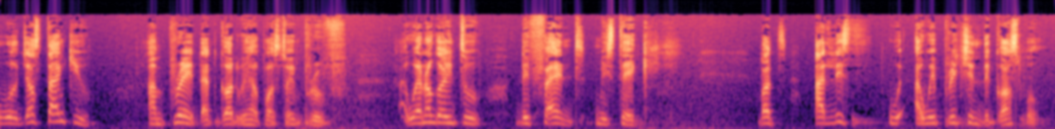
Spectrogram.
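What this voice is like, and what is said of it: British African accent. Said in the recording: “The accent, the voice ... my British African accent”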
